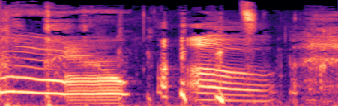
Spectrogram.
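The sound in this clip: A person imitates a cat's meow with a drawn-out, tonal meow, followed by brief talk.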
